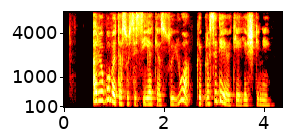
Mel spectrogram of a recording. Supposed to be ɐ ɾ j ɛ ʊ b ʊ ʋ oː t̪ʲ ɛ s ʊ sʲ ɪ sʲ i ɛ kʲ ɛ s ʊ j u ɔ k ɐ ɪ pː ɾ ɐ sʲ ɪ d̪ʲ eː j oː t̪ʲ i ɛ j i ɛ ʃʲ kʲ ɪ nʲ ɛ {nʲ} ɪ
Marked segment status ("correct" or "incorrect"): incorrect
